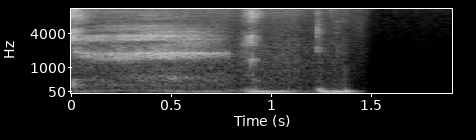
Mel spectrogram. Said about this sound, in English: It's a little cough there. It's dusty in here. It's dry.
